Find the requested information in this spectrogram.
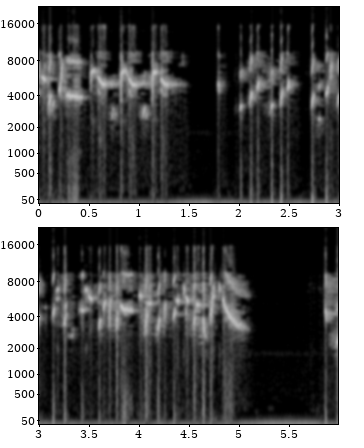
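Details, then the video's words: Goldfinch from Algeria in the Babas forest Tibrli song style: bursts of high, chattering twitters and chirps separated by short quiet gaps, ending with a long phrase of dense, jangling notes. "(canto jilguero argelia) تغريد غابة الباباس تيبرلي"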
